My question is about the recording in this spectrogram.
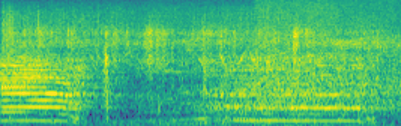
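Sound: cattle mooing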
